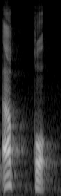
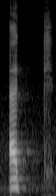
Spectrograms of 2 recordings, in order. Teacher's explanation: القاف أفردناها بمخرج، قلنا هي من أقصى اللسان مع الحنك الأعلى، والكاف أفردناها بمخرج وقلنا هي من أقصى اللسان مع الحنك الأعلى تحت مخرج القاف · Term: القاف والكاف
